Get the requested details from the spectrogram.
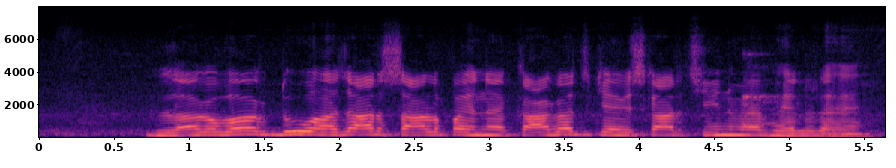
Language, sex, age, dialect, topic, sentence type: Maithili, female, 18-24, Eastern / Thethi, agriculture, statement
